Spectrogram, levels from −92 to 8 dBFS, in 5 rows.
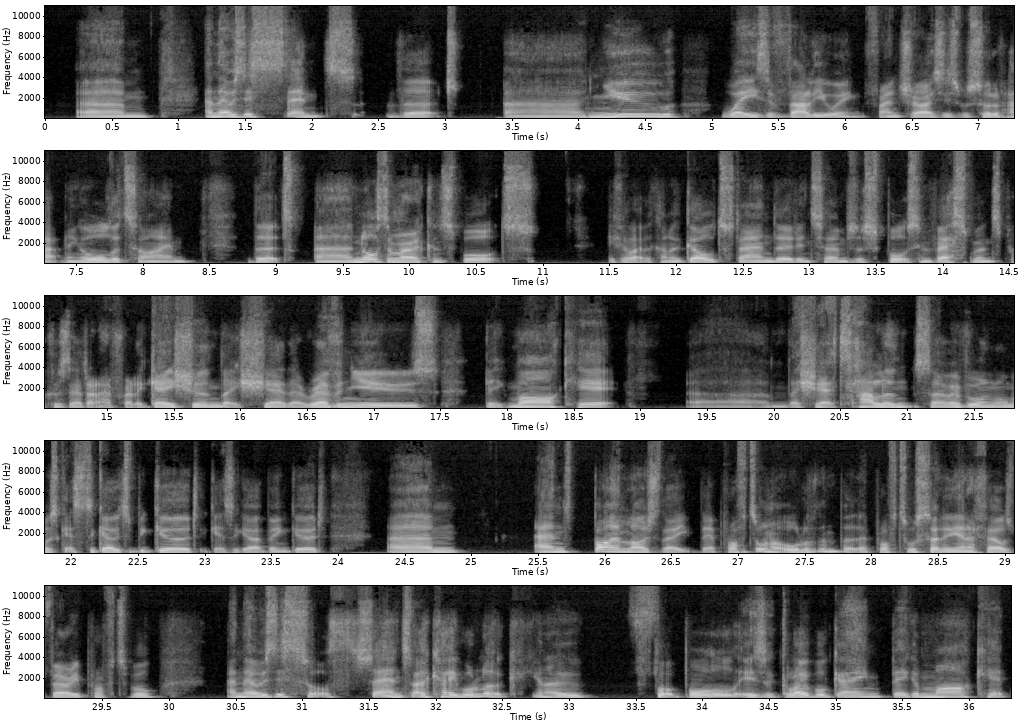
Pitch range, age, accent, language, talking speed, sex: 115-150 Hz, 40-59, British, English, 180 wpm, male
